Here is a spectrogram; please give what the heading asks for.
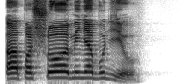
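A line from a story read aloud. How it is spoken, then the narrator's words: Angry shout. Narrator (Russian): Царь закричал к нему со гневом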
